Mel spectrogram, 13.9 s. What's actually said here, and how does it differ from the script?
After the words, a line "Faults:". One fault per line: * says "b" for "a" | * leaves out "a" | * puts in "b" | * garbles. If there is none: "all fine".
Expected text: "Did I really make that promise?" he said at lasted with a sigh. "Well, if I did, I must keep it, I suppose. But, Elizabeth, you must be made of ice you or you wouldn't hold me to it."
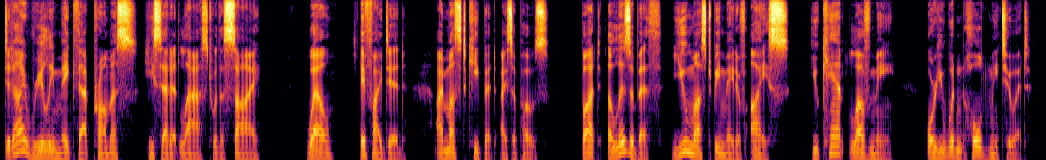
"Did I really make that promise?" he said at last with a sigh. "Well, if I did, I must keep it, I suppose. But, Elizabeth, you must be made of ice you can't love me, or you wouldn't hold me to it."
Faults:
* says "last" for "lasted"
* puts in "can't love me"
